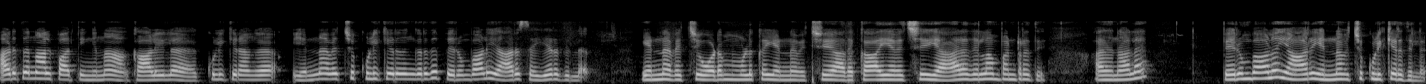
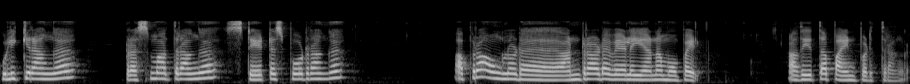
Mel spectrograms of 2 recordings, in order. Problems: none marked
